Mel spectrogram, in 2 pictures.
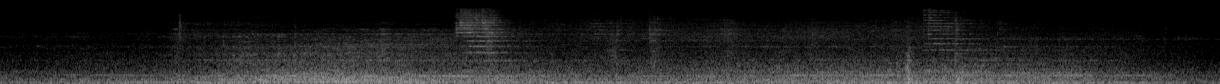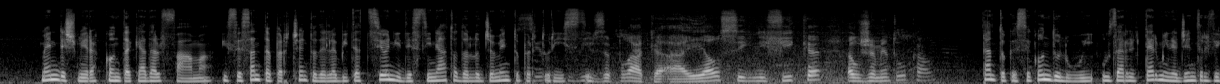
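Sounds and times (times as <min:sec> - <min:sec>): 
electric tram moving slowly on rails: 0:00.0 - 0:24.3
high metallic squeals from rail vehicle wheels: 0:04.6 - 0:05.3
speech: 0:12.7 - 0:24.3.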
